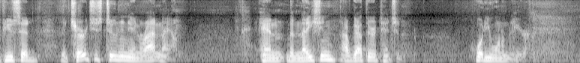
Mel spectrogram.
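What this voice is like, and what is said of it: Loud, raised preaching voice. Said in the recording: “We can't be hollering and screaming out there ... raised my voice ... Tone it down just a little bit.”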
